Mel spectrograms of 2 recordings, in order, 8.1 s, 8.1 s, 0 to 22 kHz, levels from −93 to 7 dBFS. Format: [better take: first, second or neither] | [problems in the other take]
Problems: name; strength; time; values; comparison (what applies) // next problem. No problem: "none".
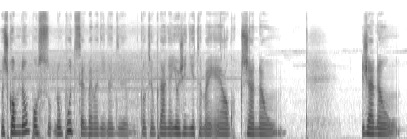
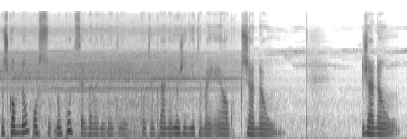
first | train or aircraft noise; loud; throughout; 8 dB below the speech; faint in the first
